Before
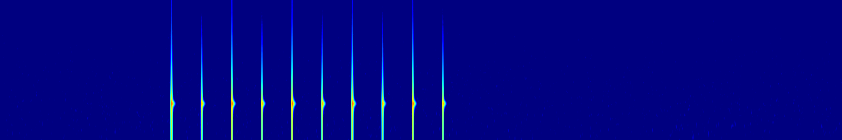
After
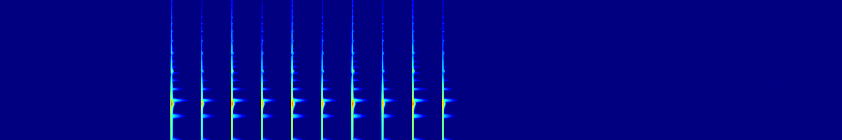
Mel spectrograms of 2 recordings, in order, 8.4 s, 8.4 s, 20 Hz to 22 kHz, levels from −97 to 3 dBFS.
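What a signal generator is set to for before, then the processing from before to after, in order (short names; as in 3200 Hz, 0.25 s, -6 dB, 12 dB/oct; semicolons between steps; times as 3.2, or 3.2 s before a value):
metronome 199 bpm, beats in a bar 2, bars 5, 1080 Hz, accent 7.5 dB -8 dBFS
bell 2000 Hz +5 dB 0.49 oct; sample leveller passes 1; resonator 610 Hz, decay 0.21 s, harmonics all, mix 30%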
